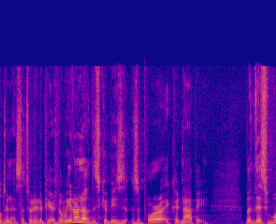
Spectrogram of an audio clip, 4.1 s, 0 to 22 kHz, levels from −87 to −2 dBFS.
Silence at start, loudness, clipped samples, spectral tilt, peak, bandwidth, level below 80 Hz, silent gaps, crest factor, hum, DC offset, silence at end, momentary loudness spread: 0 s; -32 LUFS; under 0.1%; -3.5 dB/octave; -12 dBFS; 16 kHz; -74 dBFS; none; 20 dB; none; under 0.1%; 0 s; 9 LU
